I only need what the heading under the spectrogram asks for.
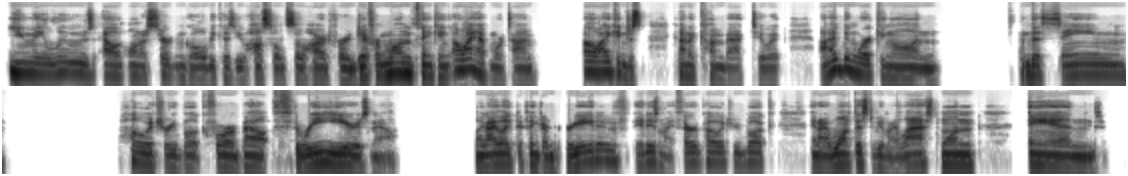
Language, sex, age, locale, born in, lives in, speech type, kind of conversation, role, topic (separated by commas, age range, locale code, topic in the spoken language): English, male, 30-34, en-US, United States, United States, conversation, unstructured, none, What strategies help you keep going when working toward something important?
